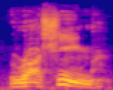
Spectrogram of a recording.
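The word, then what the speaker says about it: ראשים: But if we want to say heads, or sometimes this word's translated leaders or chiefs, then we would say rashim, rashim.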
